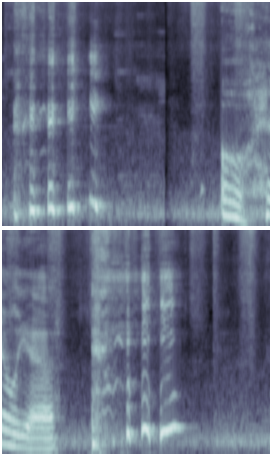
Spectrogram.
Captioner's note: giggling; more giggling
